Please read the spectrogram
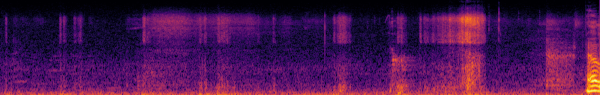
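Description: An outside micrometer being worked on a turned steel shank: faint scattered clicks and short scratchy rustles from the thimble and the hands on the part, with a louder rustle near the end.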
